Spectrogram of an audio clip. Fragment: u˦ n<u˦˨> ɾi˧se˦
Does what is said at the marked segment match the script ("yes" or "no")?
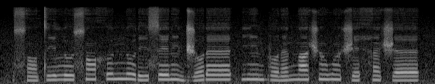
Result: yes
